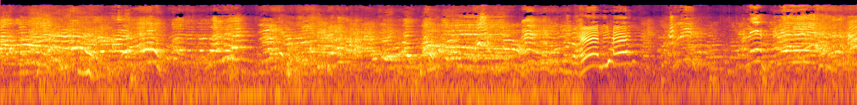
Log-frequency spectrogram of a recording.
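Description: A group of young children chattering and calling out over one another, their voices overlapping continuously, with one high-pitched squeal about ten seconds in.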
